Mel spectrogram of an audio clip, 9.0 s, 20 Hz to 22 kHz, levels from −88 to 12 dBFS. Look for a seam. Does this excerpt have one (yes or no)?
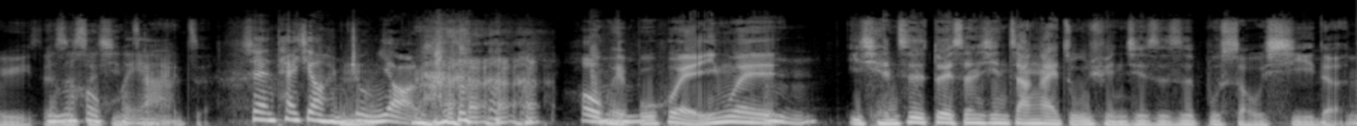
yes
